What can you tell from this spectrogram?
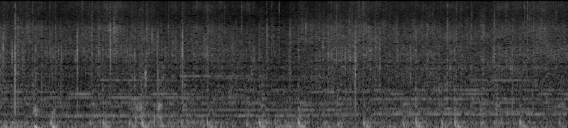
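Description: Wood fire crackling and popping in a metal can stove, with irregular sharp snaps over a steady hiss, while a pan of rice sizzles and bubbles on top.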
